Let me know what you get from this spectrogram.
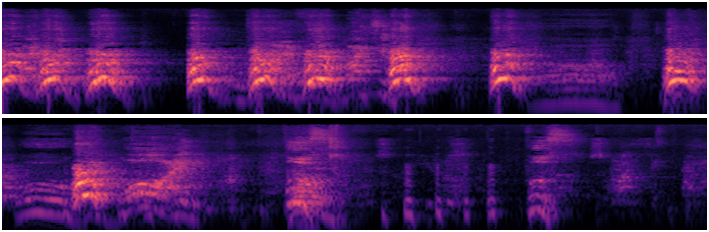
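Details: Taz, a family pet dog acting out his 'attack dog' routine, lets loose rapid rough barks in tight clusters, easing into softer, shorter yips and whimpering sounds toward the end.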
